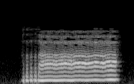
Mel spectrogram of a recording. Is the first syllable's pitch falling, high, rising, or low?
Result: rising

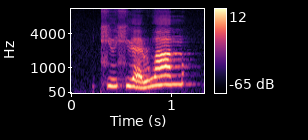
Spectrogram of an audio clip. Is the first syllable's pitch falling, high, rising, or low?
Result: rising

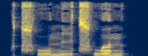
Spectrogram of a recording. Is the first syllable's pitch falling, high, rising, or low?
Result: low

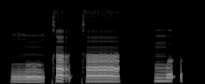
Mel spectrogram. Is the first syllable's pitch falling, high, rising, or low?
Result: low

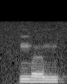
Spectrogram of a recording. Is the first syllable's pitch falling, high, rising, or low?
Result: low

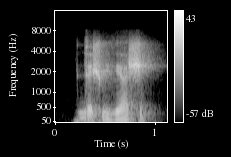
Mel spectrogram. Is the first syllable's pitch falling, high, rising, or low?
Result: falling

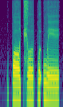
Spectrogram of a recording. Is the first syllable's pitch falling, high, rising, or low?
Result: low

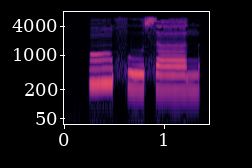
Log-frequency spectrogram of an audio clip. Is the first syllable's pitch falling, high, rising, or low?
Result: high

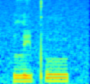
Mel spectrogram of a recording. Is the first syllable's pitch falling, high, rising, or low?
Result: low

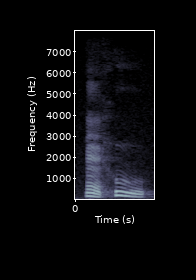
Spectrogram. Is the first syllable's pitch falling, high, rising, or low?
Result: falling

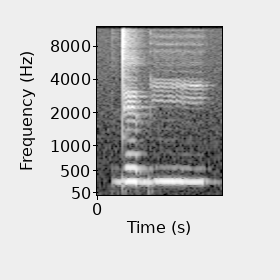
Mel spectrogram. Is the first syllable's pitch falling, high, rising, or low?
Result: high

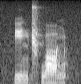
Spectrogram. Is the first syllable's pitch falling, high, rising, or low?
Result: rising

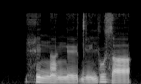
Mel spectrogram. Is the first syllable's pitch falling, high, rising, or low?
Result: falling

